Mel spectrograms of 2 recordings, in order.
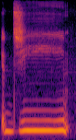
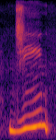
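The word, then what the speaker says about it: جيم: जो है वह है जीम ठीक है जीम की प्रोनाउंस देखिए कैसा है जीम जुबान के बीच के हिस्से को ऊपर के तालू में लगाने से जीम अदा होता है जुबान का जो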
